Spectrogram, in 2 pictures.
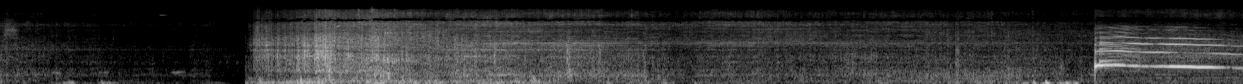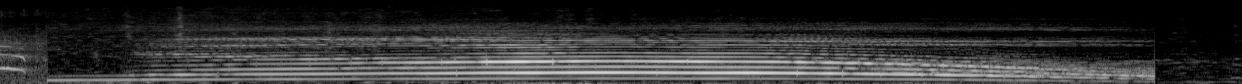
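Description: Electric motor and chain drive of a 48-volt, 1000-watt converted kids' quad bike whining as it rides. A rushing noise comes first, then a short falling whine about halfway through. Over the last ten seconds a long whine climbs slowly in pitch and then falls as the quad speeds up and slows down.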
